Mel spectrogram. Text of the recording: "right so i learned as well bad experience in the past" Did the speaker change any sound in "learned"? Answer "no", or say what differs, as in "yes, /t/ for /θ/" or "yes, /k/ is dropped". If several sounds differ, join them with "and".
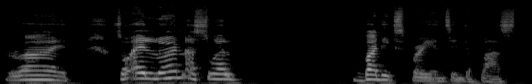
yes, /d/ is dropped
